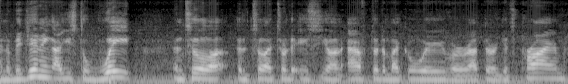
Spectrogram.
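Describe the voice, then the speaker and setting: This man has a fairly high pitch and a bright, sharp tone. He speaks at a very fast pace. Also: ordinary pitch variation. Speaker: van owner and reviewer. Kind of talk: casual video review walkthrough. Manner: halting, many fillers.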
